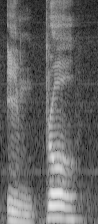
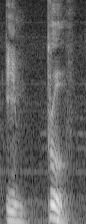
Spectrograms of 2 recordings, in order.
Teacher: chữ o ở đây viết là chữ o nhưng đọc là u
